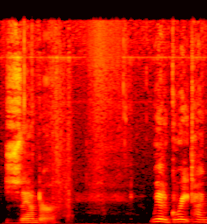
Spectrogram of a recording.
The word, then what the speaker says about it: Xander: It's pronounced Xander.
